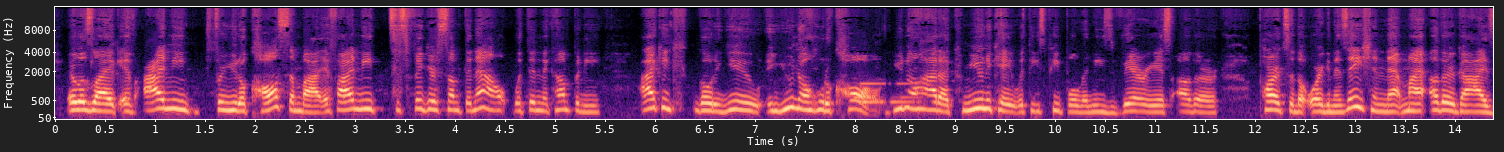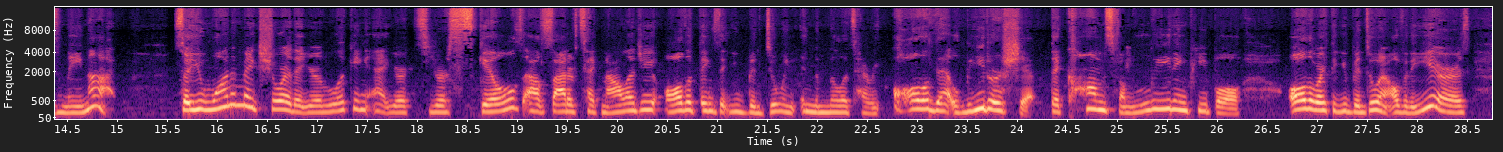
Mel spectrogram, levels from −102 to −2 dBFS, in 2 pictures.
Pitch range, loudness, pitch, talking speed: 185-245 Hz, -18 LUFS, 210 Hz, 205 wpm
